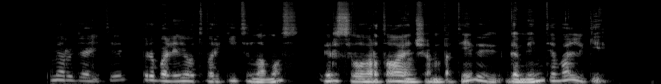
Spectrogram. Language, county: Lithuanian, Tauragė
